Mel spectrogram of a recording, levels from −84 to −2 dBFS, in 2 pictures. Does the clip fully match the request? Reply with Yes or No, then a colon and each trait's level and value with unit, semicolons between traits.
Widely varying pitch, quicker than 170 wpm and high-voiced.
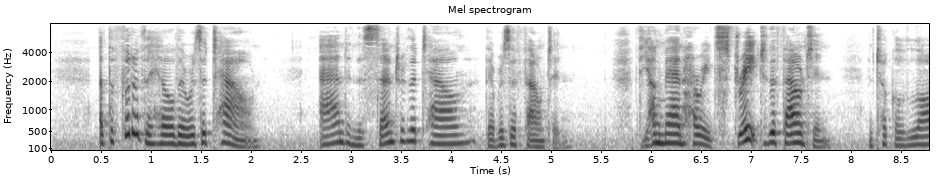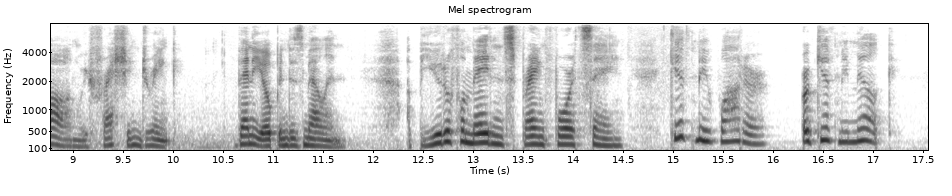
Yes: wide, 5.8 semitones; average, 180 wpm; high, 195 Hz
